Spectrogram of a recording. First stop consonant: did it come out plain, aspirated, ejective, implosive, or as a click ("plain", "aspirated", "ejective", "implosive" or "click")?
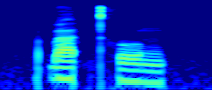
implosive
